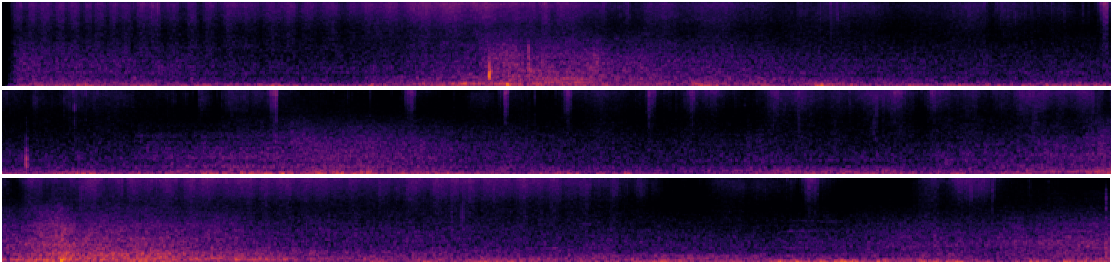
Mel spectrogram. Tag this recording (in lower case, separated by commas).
water, ocean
